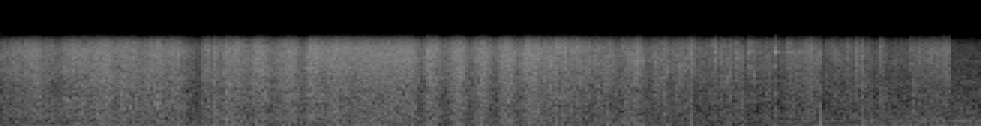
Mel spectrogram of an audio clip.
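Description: Pumpkin seeds poured from a plastic bag onto a bowl of nuts: a steady, dense rattle of many small seeds landing, thinning out near the end as the bag empties.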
